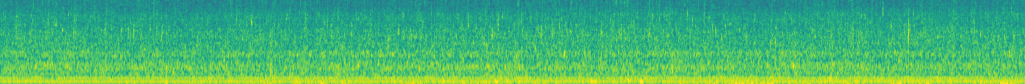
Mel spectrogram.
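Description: Hang-on-back aquarium filter spilling water into the tank: a steady trickle, with a low steady hum underneath.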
